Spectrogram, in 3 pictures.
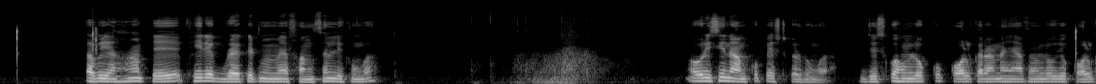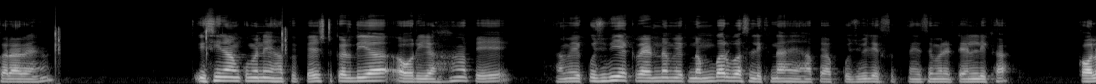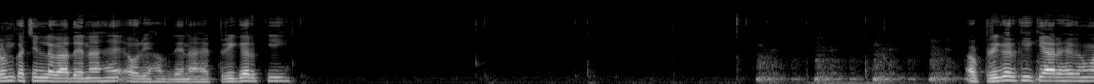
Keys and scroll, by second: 7.1 ctrl+v, 29.8 space.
